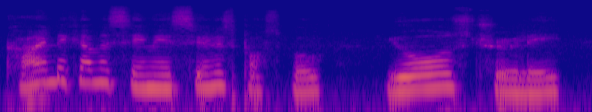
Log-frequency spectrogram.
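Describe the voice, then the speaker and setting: A woman's voice: mid-range voice, animated, fairly quick, gravelly, mellow, no echo. A woman voicing a stiff, formal male chauffeur in a storybook reading, solemn and proper. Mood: reading formally.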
